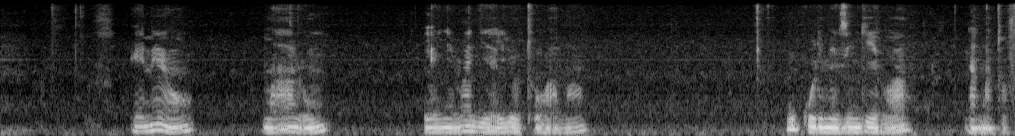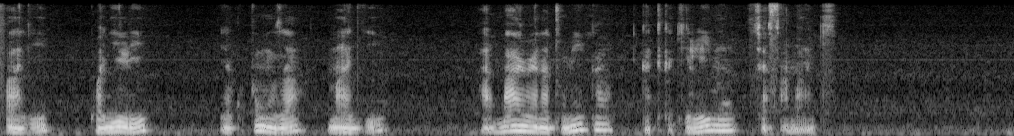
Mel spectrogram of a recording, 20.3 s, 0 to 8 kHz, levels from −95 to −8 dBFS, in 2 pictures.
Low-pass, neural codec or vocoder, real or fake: 7.2 kHz; none; real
